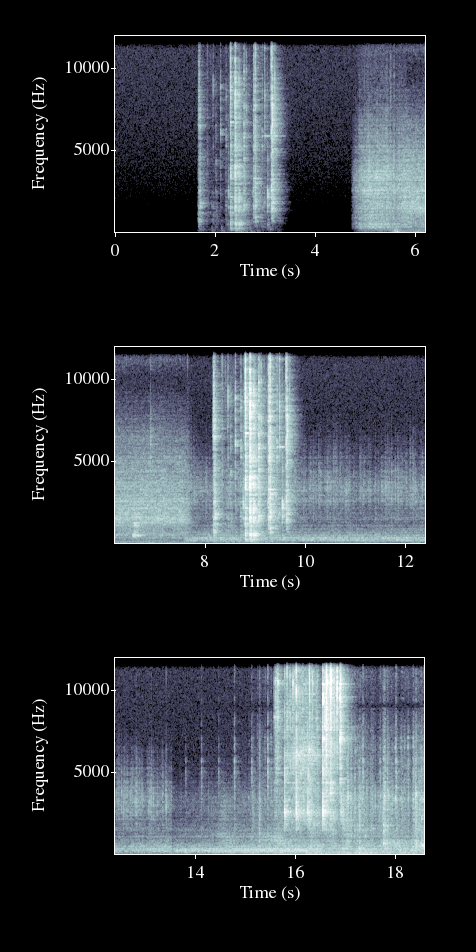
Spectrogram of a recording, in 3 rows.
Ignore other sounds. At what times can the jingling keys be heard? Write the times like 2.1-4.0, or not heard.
1.6-3.2, 8.2-9.7, 15.6-17.0.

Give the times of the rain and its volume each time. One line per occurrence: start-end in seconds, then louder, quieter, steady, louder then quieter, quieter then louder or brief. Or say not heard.
4.7-18.5 louder.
